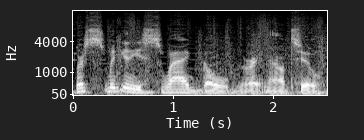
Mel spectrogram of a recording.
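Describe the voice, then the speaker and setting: A man's voice: fairly low pitch, big pitch swings, normal speed, faint music behind. A man co-commentating on a let's play, joking and reacting casually to the game.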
